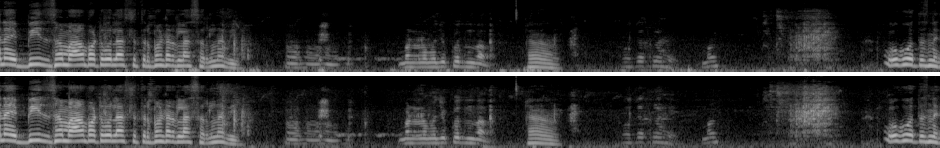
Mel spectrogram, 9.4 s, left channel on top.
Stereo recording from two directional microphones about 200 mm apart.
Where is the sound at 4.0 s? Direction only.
20° left (ahead or behind).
